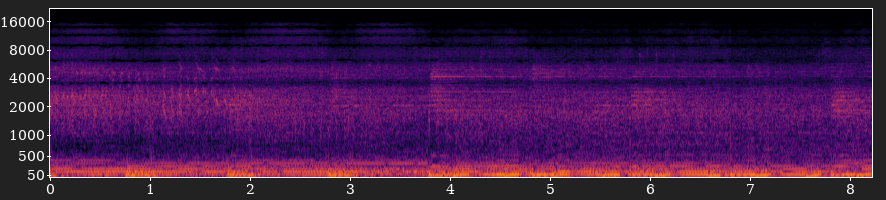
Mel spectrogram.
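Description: Music with a heavy bass and held low notes, the pattern shifting about halfway through.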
